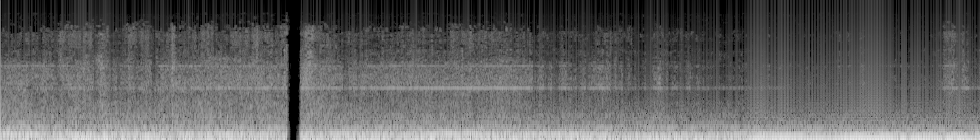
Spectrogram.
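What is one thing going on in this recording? A collapsing building roars with a deep, heavy rumble.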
